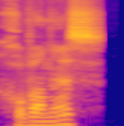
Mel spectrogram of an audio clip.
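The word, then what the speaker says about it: Հովհաննես: Yeah, it begins with a J, which is pronounced as H, Hovannes.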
